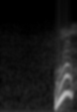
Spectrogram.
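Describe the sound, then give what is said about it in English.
A single sharp dog bark rings out after a stretch of near silence, loud, with a rising then falling tone that trails off quickly. “Who's barking?”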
